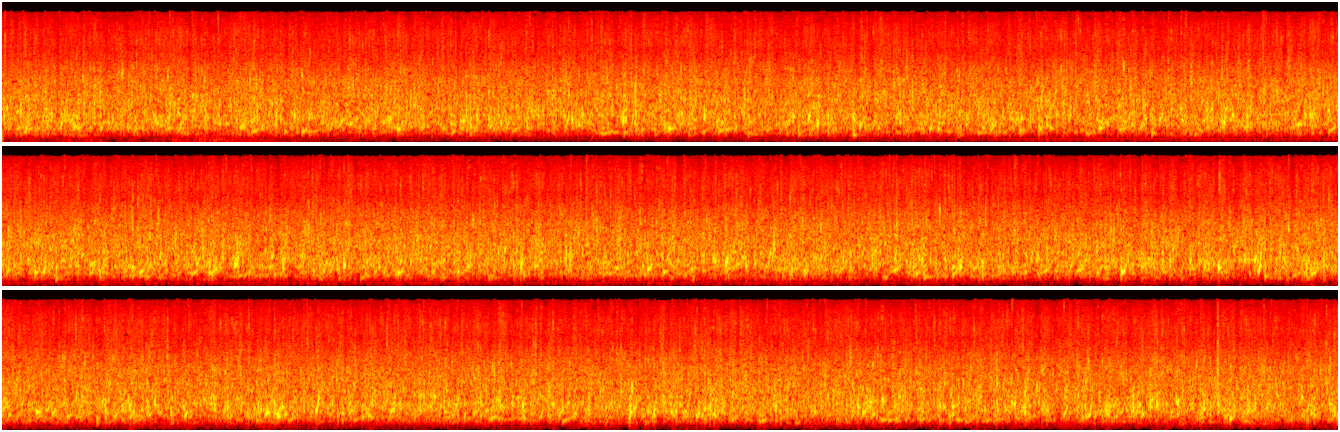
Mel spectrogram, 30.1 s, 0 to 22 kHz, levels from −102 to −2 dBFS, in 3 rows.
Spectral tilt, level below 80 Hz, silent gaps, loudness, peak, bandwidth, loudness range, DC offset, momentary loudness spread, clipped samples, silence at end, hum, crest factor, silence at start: 0.5 dB/octave; -80 dBFS; none; -30 LUFS; -4 dBFS; 17 kHz; 0 LU; under 0.1%; 2 LU; under 0.1%; 0 s; none; 28 dB; 0 s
